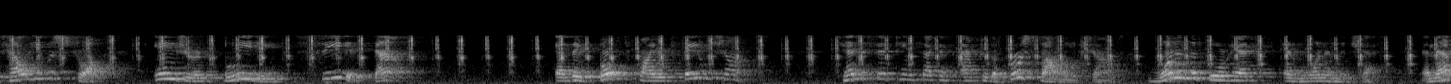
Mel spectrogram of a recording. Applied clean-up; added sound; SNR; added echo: none; Clock; 7 dB; reverberation time 0.8 s.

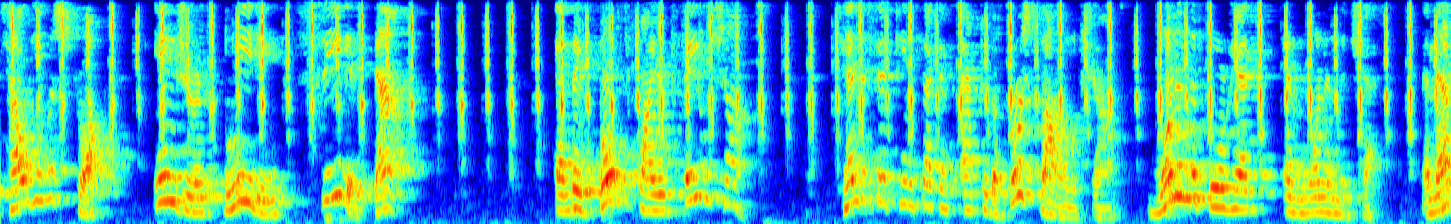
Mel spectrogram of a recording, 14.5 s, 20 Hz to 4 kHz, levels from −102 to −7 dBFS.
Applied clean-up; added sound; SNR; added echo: classical method WPE with log-MMSE.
